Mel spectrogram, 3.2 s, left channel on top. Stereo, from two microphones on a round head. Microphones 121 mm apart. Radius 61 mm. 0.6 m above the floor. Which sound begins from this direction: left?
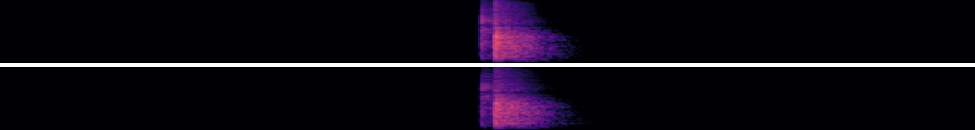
A clap, at 1.6 s.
